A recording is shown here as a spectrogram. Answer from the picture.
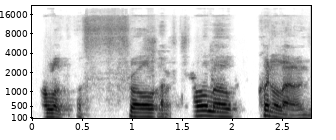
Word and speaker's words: fluoroquinolones: Fluoroquinolones, yes.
